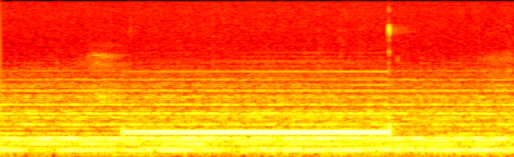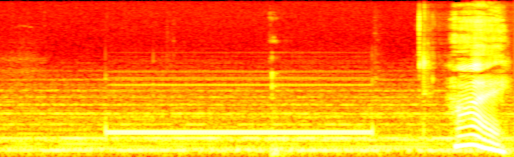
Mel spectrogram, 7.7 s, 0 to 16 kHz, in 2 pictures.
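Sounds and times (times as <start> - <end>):
telephone ringback tone from an iPhone call: 0.9 - 2.9, 4.6 - 6.7
speech: 7.2 - 7.7.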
